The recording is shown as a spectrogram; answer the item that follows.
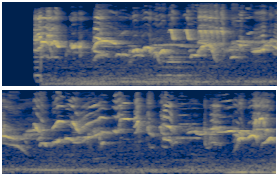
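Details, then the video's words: Oriental magpie-robin (kacer) calling in full 'ngeplay' style: a dense, fast run of varied whistles, sharp rising and falling slurs and chattering notes, nearly continuous after a brief silent start, with a faint low hum beneath. "suara kacer ngeplay memanggil"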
